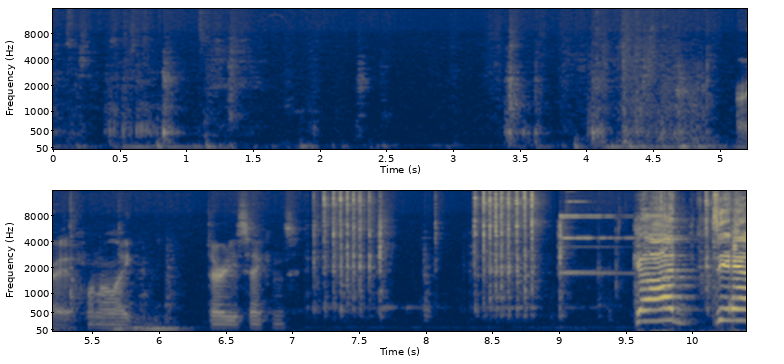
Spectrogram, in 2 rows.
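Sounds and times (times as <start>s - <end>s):
speech: 5.2s - 7.2s, 9.6s - 10.3s
clock ticking: 8.4s - 10.3s.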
